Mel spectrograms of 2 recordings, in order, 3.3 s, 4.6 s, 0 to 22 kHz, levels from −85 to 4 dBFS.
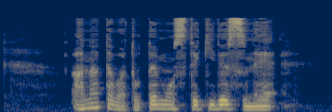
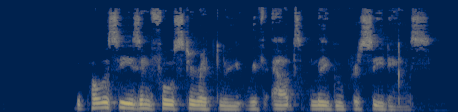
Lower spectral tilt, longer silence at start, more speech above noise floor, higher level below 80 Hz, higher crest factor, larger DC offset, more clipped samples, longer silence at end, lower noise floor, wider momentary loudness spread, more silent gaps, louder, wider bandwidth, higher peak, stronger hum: about the same, -3.5 dB/octave vs -4 dB/octave; about the same, 0.7 s vs 0.75 s; second, 35 dB vs 58 dB; first, -58 dBFS vs -66 dBFS; about the same, 20 dB vs 16 dB; neither; neither; first, 0.6 s vs 0.3 s; second, -58 dBFS vs -88 dBFS; about the same, 13 LU vs 11 LU; neither; first, -22 LUFS vs -30 LUFS; second, 12 kHz vs 16.5 kHz; first, -4 dBFS vs -14 dBFS; neither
